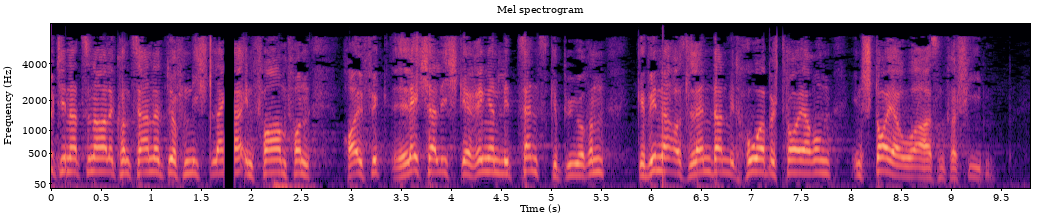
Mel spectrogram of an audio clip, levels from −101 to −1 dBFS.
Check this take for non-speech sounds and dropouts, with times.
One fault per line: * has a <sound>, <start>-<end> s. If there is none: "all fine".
* has a dropout, 1.7-1.8 s
* has a dropout, 7.3-7.3 s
